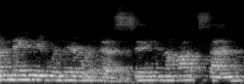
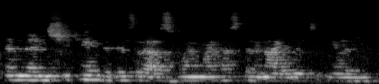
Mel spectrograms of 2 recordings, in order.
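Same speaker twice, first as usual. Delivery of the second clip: ordinary talk, nothing marked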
